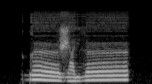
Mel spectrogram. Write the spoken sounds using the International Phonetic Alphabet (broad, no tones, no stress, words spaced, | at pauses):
ɡœː ʒajlœː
